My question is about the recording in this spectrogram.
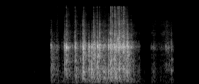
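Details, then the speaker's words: Hitachi VT-FX695A VCR loading a tape: quick clattery whirr then soft clicks, an ordinary load, slightly different noise from the owner's earlier, near-identical Hitachi VCR. "makes a slightly different noise than the other one I had"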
